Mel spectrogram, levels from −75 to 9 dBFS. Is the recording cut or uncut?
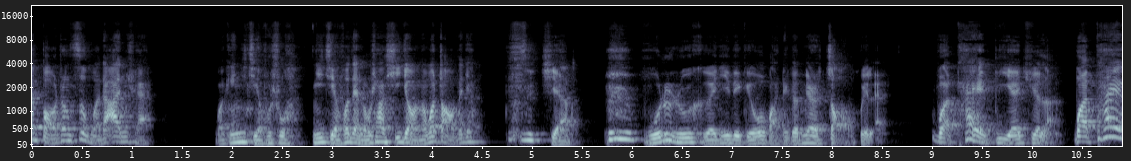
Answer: uncut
